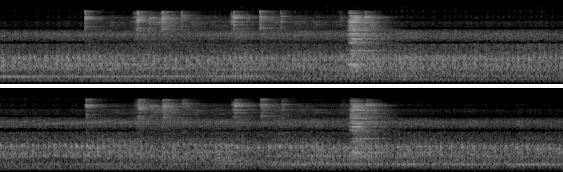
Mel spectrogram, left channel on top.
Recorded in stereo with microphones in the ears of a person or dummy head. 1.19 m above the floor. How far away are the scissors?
About 1.1 m.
